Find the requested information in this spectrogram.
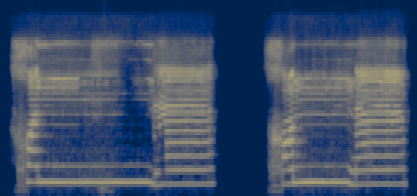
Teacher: نون شدہ کے حالت میں ہے تو 2 ہو گئے، اور خن میں کیا ہے غنہ کرنا ہے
